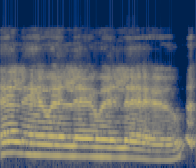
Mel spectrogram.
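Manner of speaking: very loud, belted-out Cockney accent. Joking about going to England, a speaker tries a Cockney accent like Eliza Doolittle. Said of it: "Do your best British accent, your Cockney accent".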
